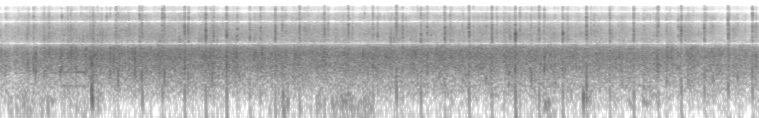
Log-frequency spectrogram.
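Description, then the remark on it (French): Sustained audience applause welcoming a guest, a dense steady crackle of many hands clapping at an even level for several seconds, with no talking over it. “Merci d'accueillir Camille Gévaudan.”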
